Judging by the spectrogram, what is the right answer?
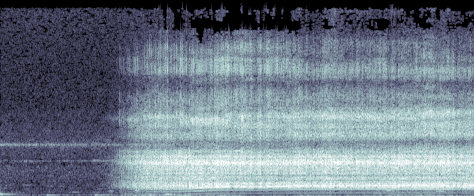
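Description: Zip-line trolley pulleys running along a steel cable. About a second and a half in, a loud whirring whine sets in over a rushing hiss; its pitch rises as the trolley picks up speed, then holds steady.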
